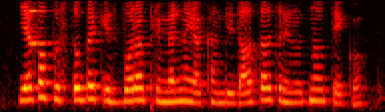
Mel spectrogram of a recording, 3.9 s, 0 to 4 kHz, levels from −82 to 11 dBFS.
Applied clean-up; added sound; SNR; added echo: none; Bowed string instrument; 9 dB; none.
